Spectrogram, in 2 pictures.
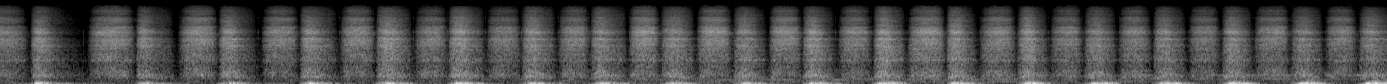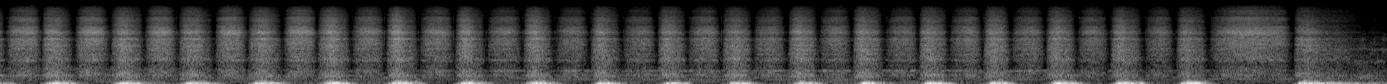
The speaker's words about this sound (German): Du wirst wahrscheinlich meine Ausatemluft hören. Nimm das gerne so als Taktgeber.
